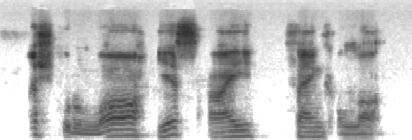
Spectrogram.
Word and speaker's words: الله: So now this Allah will become not Allah, Allah, ushkurillah, because there's a zair which is for it. That's why the pronunciation of Allah will be flat, Allah. In all the other examples, it was Allah.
